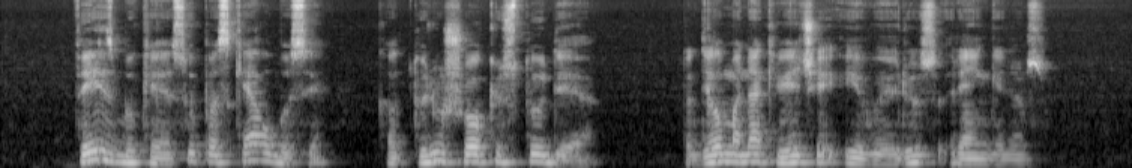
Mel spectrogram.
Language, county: Lithuanian, Vilnius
